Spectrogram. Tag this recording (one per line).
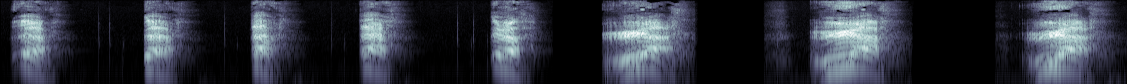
screams
punched
yell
